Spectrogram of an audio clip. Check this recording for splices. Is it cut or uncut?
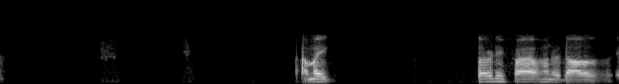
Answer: uncut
